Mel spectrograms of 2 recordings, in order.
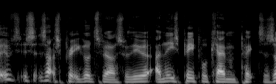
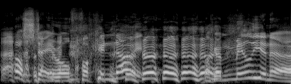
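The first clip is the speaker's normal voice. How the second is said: raised, hammed-up bragging; mock extravagance; 8 semitones higher, slower than usual. Joking about living it up on eighty pounds, mock boasting. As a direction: play the big spender, pitched high. Riffing on spending like a millionaire.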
